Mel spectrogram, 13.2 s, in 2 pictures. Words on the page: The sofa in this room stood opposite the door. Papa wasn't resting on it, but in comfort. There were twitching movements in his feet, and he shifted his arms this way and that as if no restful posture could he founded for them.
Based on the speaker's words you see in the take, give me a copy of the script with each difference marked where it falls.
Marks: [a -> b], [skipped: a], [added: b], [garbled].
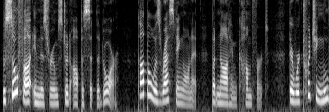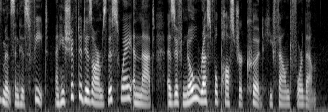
The sofa in this room stood opposite the door. Papa [wasn't -> was] resting on it, but [added: not] in comfort. There were twitching movements in his feet, and he shifted his arms this way and that as if no restful posture could he [founded -> found] for them.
